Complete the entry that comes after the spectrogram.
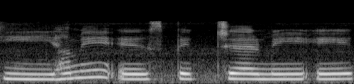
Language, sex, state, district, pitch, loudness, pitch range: Hindi, female, Bihar, Kaimur, 245 Hz, -15 LUFS, 240-260 Hz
